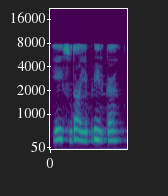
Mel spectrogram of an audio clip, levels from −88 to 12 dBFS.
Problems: low volume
